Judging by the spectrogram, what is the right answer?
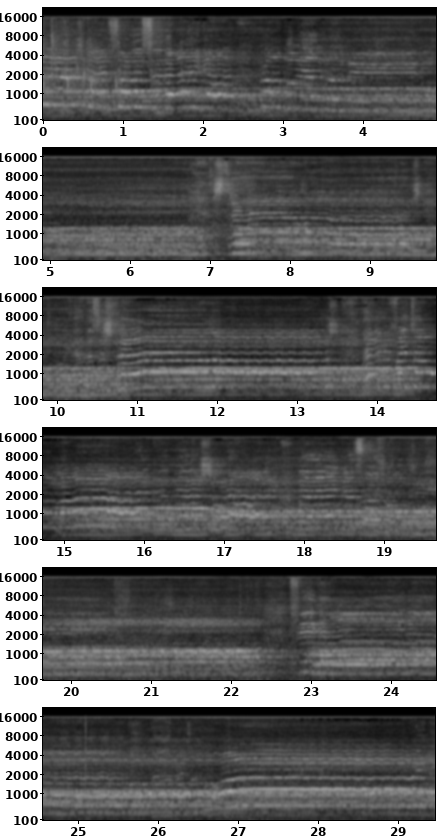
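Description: A stage cast singing together in harmony without instruments, a woman's voice among the voices, in sustained phrases with short breaks between them.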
